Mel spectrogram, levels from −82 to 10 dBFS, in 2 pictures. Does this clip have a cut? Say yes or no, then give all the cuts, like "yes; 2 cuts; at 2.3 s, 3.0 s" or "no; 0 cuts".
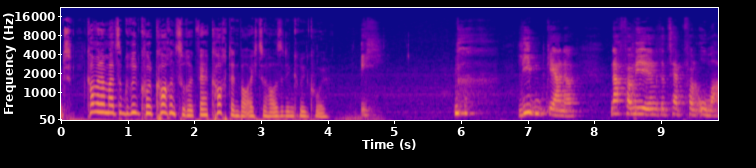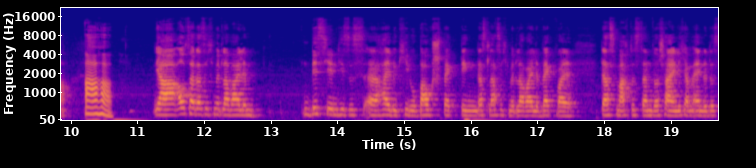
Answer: no; 0 cuts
